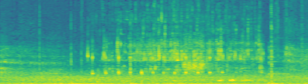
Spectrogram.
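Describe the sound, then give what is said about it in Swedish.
Wine, a Stellenbosch wine from South Africa, pours steadily into glasses for several seconds with a gurgling trickle and faint clinking, fairly quiet, with no one speaking. “Jag häller, du läser för du sitter med datorn.”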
